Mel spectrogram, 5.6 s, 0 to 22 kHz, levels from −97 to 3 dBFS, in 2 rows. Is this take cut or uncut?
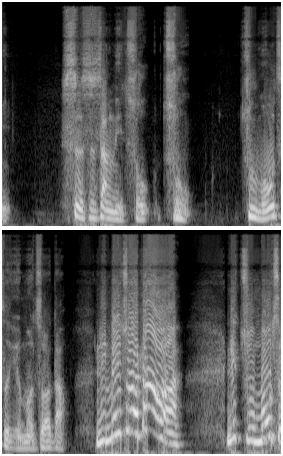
uncut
